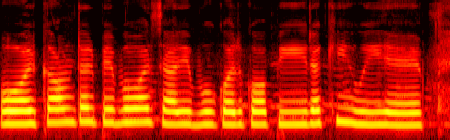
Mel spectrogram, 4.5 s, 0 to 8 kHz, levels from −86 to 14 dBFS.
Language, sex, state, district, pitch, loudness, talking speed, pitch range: Hindi, female, Jharkhand, Ranchi, 245 Hz, -16 LUFS, 160 wpm, 240-270 Hz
